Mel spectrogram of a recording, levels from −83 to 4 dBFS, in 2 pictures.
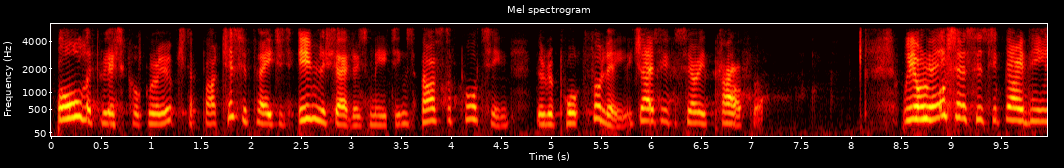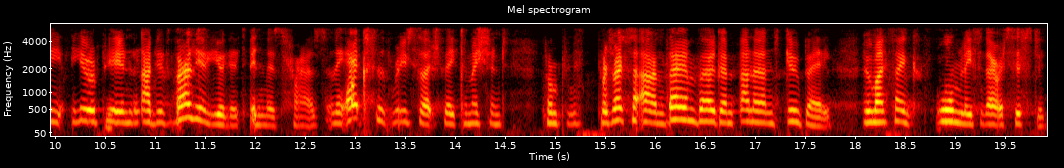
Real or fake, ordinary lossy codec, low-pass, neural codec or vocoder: fake; none; 5.4 kHz; codec, 24 kHz, 1.5 kbps, HILCodec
